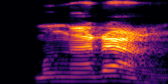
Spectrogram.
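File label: "mengarang", Malay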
